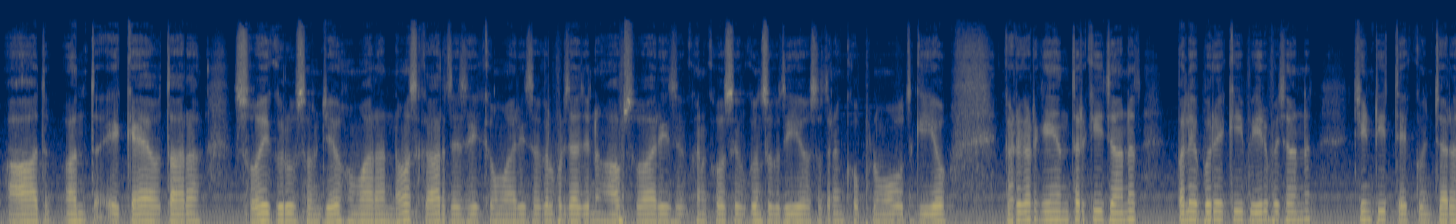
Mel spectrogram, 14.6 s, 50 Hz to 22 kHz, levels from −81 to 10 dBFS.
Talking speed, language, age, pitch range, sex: 155 wpm, Punjabi, 20-39, 120-130 Hz, male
